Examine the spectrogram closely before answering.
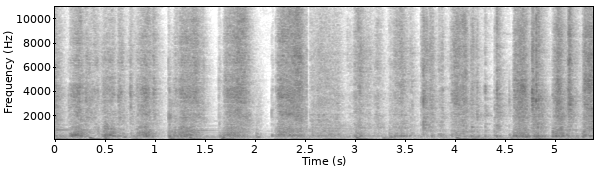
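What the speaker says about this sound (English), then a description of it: "I went ahead and I cut a bit of sandpaper, and now I'm just going to lightly sand this" Sandpaper is rubbed lightly over a roller skate boot in steady back-and-forth strokes, a close, dry scratching with brief pauses between passes.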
